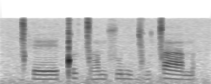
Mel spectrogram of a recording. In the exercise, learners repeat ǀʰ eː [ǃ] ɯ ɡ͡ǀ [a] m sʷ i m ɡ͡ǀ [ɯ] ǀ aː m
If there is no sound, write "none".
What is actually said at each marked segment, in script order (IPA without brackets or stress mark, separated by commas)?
ǃ, a, u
